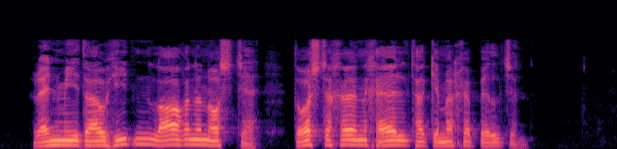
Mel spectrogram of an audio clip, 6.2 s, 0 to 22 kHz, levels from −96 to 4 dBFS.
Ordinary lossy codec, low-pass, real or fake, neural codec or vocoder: AAC, 64 kbps; 7.2 kHz; real; none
